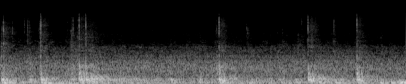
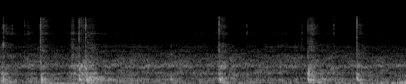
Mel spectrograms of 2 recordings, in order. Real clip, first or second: first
